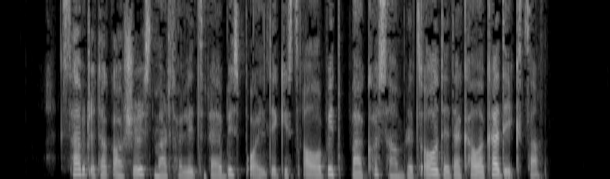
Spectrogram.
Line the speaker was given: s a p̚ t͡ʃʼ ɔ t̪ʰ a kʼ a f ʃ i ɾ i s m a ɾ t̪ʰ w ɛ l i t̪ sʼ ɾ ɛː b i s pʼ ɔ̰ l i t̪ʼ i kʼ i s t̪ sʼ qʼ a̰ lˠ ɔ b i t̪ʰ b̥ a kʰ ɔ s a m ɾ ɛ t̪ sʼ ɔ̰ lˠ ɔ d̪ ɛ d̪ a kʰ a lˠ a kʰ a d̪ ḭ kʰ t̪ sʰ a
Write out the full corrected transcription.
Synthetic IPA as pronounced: s a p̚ t͡ʃʼ ɔ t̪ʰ a kʼ a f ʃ i ɾ i s m a ɾ t̪ʰ w ɛ l i t̪ sʼ ɾ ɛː b i s pʼ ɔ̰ l i t̪ʼ i kʼ i s t̪ sʼ qʼ a̰ lˠ ɔ b i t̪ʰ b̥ a kʰ ɔ s a m ɾ ɛ t̪ sʼ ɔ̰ lˠ ɔ d̪ ɛ d̪ a kʰ a lˠ a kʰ a d̪ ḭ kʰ t̪ sʰ a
